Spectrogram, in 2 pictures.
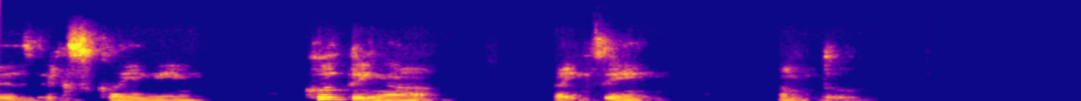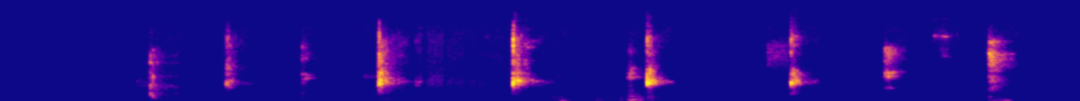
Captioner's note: non-english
